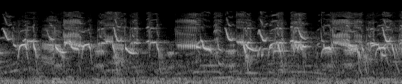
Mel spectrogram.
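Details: A gang of jalak nias starlings fighting, a tense clash; non-stop grating squawks with interleaved bent whistles, bursts overlapping at an uneven, hurried pace.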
